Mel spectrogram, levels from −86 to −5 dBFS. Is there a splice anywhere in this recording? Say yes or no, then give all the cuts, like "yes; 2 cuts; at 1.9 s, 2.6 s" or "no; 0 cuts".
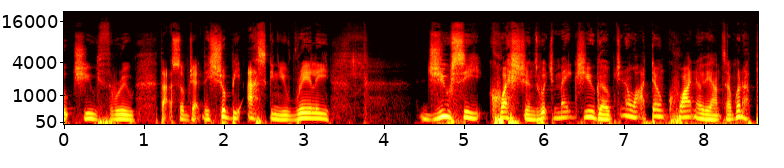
no; 0 cuts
